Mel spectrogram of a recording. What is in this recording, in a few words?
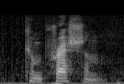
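"compression", English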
